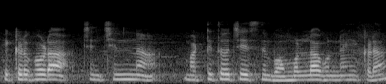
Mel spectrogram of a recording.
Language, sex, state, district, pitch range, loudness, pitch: Telugu, female, Andhra Pradesh, Chittoor, 210-230 Hz, -21 LUFS, 220 Hz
